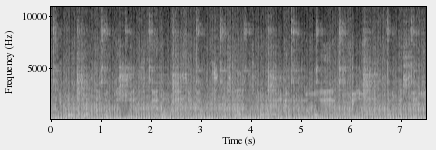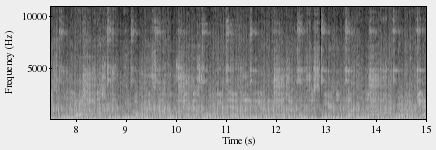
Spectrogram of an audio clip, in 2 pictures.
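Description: Music played loud through a car audio system, heard from inside the vehicle's cabin: a steady beat over heavy bass.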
